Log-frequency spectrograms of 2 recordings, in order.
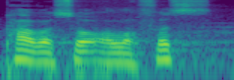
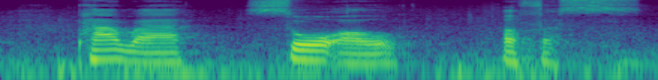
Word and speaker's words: Parasaurolophus: It's not an easy dinosaur name to say. We break it into the syllables here. Parasaurolophus.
